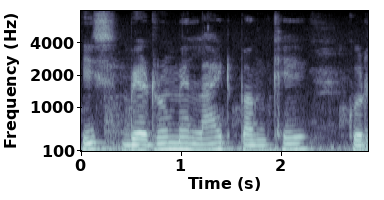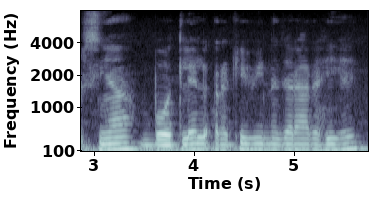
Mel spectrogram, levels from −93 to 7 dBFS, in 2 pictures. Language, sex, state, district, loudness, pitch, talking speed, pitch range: Hindi, male, Jharkhand, Ranchi, -17 LUFS, 120 Hz, 135 wpm, 115-130 Hz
